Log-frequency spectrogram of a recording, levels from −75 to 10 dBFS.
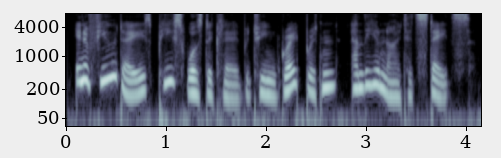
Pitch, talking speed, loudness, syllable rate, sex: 195 Hz, 200 wpm, -17 LUFS, 5.8 syllables/s, female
